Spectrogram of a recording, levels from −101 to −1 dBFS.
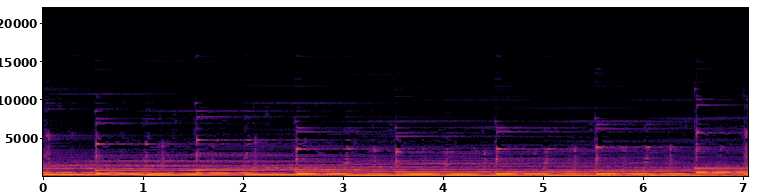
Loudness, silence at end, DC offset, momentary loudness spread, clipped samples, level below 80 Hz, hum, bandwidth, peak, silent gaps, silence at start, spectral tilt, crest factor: -31 LUFS; 0 s; under 0.1%; 3 LU; under 0.1%; -76 dBFS; none; 6.8 kHz; -18 dBFS; none; 0 s; -9.5 dB/octave; 12 dB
